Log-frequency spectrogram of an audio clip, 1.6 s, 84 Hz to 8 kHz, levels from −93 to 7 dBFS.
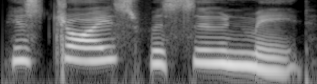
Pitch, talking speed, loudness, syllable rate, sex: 255 Hz, 190 wpm, -15 LUFS, 4.1 syllables/s, female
